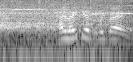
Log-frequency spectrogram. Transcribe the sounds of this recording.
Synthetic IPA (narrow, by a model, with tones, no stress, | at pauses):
ha˧jlə˨˦jt̪i˧ənku˧˩mï˨˩ŋ̟ve˨˩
